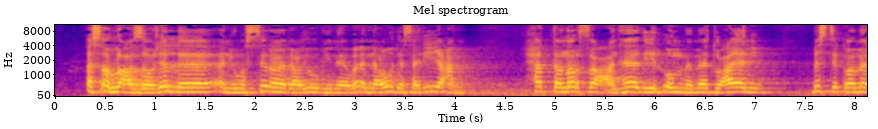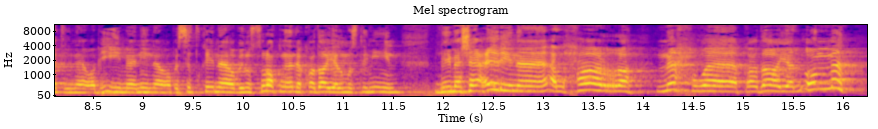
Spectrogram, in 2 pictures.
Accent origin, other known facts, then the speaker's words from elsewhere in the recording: Egypt; اللهم اجعل بلدنا مصر أمنا أمانا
